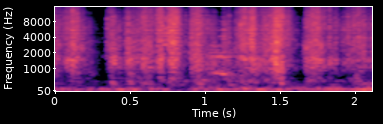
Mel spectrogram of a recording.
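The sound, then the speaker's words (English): Papers shuffled and rustled by hand, a continuous dry, crinkly rustle with small swells, heard alone for about two seconds. “shuffling papers here”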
